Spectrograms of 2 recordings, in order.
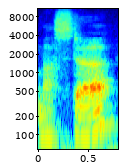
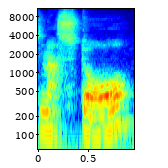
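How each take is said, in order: First: It is said with an English accent. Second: It is said with an American accent. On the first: The speaker calls it wrong. "not master" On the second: The speaker calls it right. "it's master"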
